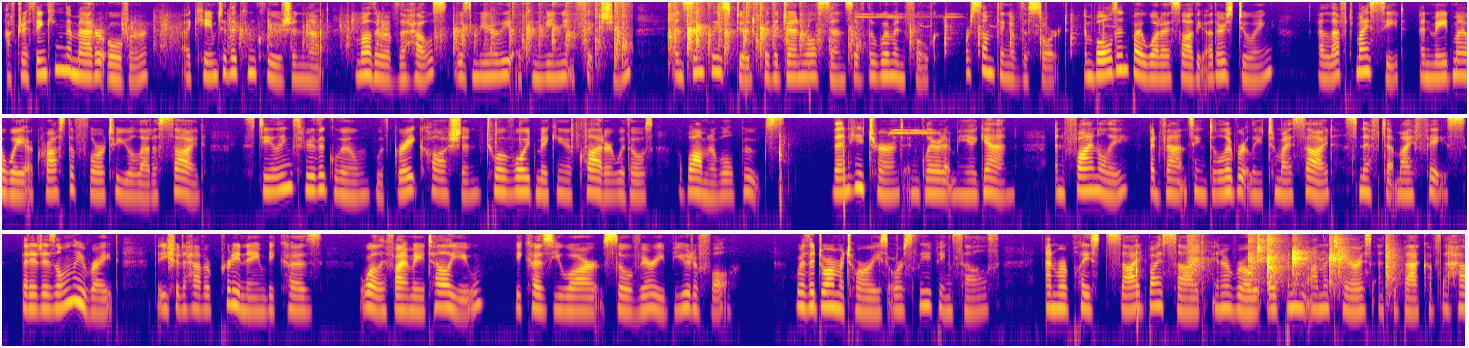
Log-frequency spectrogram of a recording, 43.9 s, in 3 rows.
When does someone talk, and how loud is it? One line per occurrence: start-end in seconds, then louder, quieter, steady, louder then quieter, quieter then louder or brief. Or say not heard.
0.0-36.6 steady
37.2-43.8 steady.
